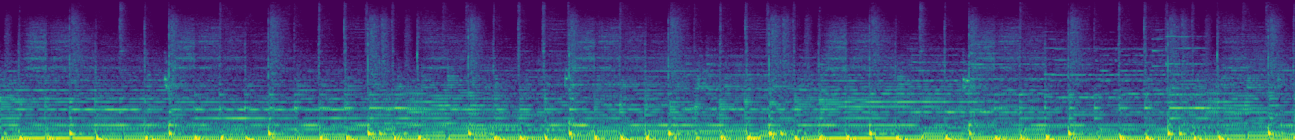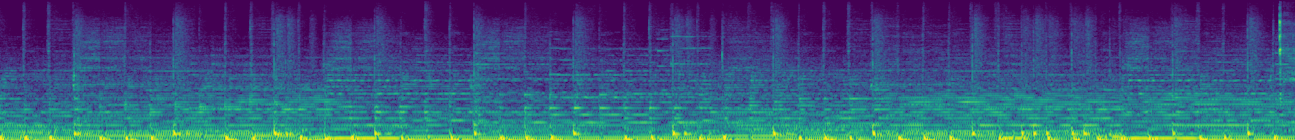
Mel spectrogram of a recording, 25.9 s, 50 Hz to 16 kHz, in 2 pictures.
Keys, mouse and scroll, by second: 0.6 g, 5.4-8.3 drag, 12.7-20.1 middle drag, 20.1-22.0 drag.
